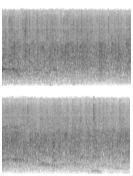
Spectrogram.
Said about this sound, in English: You ought to clap your hands if you know I'm telling the truth.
